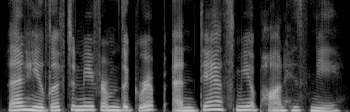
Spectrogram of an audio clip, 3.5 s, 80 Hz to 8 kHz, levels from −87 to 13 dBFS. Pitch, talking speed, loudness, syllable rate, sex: 240 Hz, 225 wpm, -19 LUFS, 5.0 syllables/s, female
